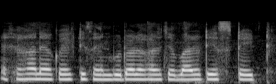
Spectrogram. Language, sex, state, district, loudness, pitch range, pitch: Bengali, female, Assam, Hailakandi, -13 LUFS, 225-240 Hz, 235 Hz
